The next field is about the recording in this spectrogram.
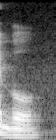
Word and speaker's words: beaux: And the word beau, it's spelled as B E A U X. However, it is pronounced beau. Here, the sound that we have practiced is O.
